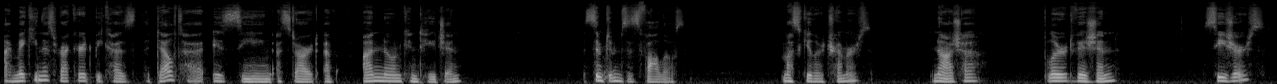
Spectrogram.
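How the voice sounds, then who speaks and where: A woman's voice: low-pitched, dry recording. A woman playing a weary, dogged rural doctor and mother in an audio drama, with a dry, blunt, wry delivery. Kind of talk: naturalistic audio drama acting.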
